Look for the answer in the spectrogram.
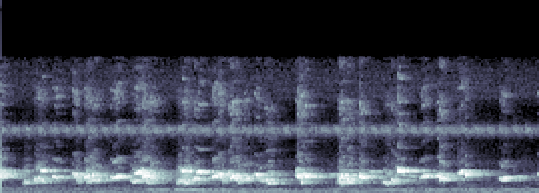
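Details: Yellow-vented bulbul during a training session on a terrace, singing a continuous run of bubbly, chattering warbled notes in quick phrases, with a steady high electrical whine and a faint low hum behind.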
